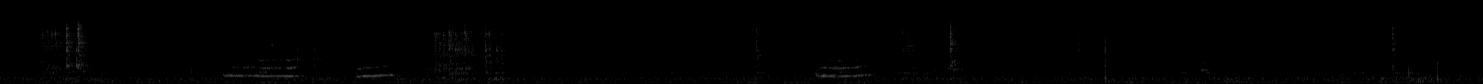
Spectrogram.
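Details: Kittens cared for by Xaxa, a mother cat nursing many kittens without enough milk for all, being fed extra formula. Several short harmonic mews come at irregular intervals, with soft clicks and rustling between them.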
